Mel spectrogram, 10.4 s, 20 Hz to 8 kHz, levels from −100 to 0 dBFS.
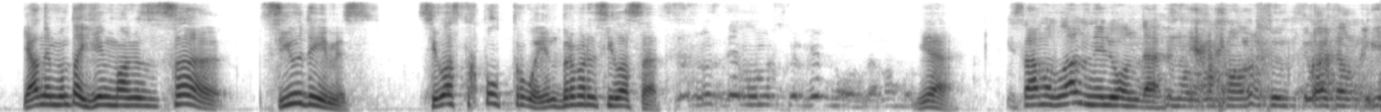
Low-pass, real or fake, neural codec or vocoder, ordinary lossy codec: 7.2 kHz; fake; codec, 16 kHz, 4.8 kbps, FACodec; none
